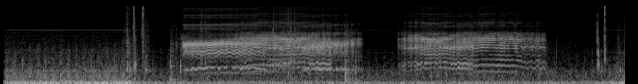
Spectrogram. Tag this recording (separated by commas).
Bleat, Sheep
